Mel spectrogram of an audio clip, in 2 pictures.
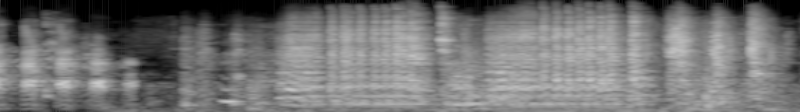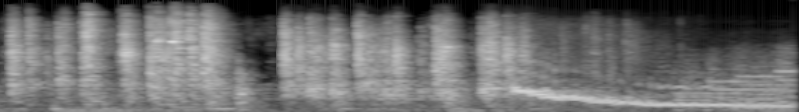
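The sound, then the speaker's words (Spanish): A heavy old door is shut by a gunman amid a loud, rapid series of clanking knocks and rattles, like bolts and latches, ending with a low tone that slides downward. “La puerta ha sido cerrada.”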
